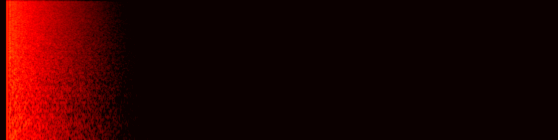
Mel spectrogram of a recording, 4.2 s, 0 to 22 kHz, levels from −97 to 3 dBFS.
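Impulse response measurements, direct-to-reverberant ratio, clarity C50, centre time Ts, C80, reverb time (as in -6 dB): -9.5 dB, -2.5 dB, 96 ms, 1.0 dB, 1.2 s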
